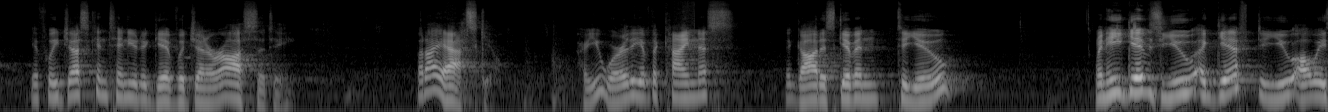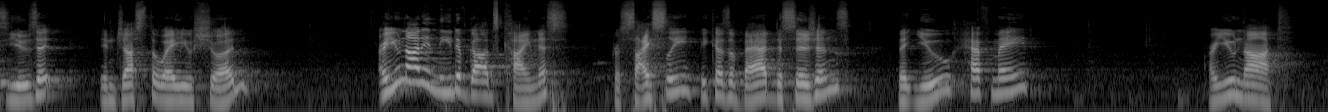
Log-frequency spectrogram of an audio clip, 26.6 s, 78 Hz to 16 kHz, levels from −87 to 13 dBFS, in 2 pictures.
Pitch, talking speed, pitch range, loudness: 155 Hz, 140 wpm, 135-180 Hz, -33 LUFS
